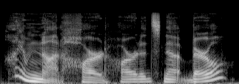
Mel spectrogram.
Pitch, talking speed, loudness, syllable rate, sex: 135 Hz, 175 wpm, -17 LUFS, 4.4 syllables/s, male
